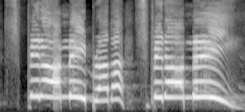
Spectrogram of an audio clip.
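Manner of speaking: high, loud, slow mock yell from the crowd. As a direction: shout it out like an excited elder. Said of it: "one of our elders yelled out".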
